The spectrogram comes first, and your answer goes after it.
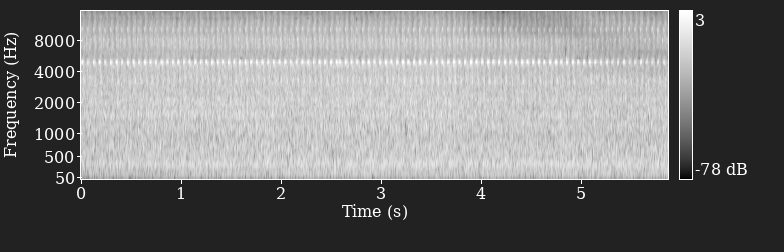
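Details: Scion FR-S running with a fast, regular high-pitched chirp about three times a second from under the hood; cause unknown.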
